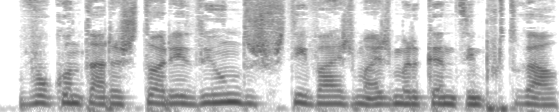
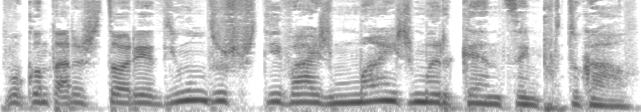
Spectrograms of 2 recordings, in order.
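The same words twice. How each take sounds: First: It sounds worried and dreading. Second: It sounds excited and thrilled.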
